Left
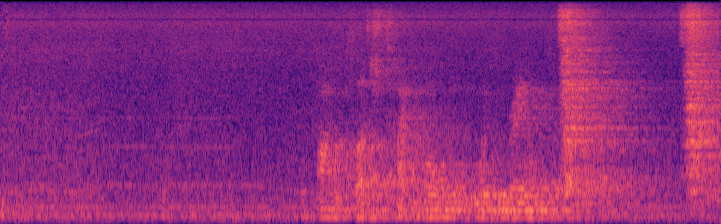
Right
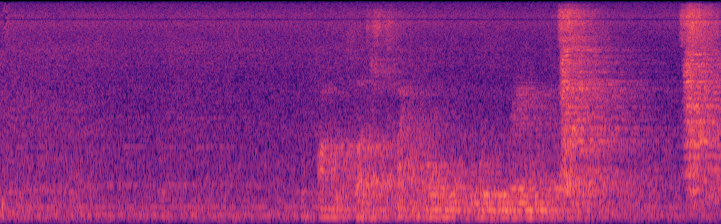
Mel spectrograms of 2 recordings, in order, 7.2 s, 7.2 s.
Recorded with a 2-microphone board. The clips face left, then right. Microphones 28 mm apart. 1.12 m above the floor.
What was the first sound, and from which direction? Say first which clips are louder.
A man speaking: left 2 dB; 5° left (ahead or behind).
